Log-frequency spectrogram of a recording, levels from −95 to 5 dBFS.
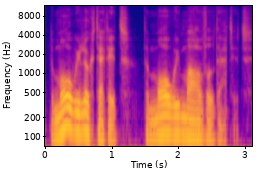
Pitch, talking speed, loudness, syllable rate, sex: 95 Hz, 230 wpm, -16 LUFS, 5.5 syllables/s, male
